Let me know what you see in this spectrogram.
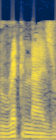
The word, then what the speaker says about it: recognize: I used to say the word recognize wrong. – Recognize. – I used to pronounce the G strong. Like, yo, recognize. – But that's how you're supposed to say it.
